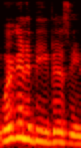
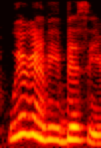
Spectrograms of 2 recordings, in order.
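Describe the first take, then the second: First: Said in the usual way. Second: Laughing. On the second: Real, not acted. Delighted by the ideas.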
